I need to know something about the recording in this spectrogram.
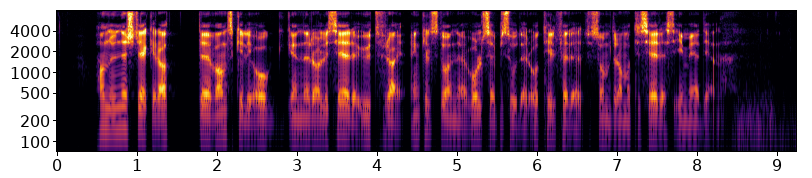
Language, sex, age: Norwegian, male, 36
